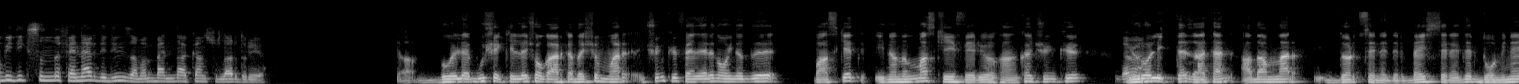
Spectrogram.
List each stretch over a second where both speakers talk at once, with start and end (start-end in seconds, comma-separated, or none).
none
